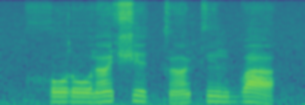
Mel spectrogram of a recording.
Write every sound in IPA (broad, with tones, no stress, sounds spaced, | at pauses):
h o˧ ɾ o˧ ɾ ã˦ ʃ e˦˨ k ã˨˦ k ĩ˦ b a˦˨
